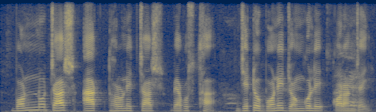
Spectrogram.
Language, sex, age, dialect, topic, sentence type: Bengali, male, 18-24, Rajbangshi, agriculture, statement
